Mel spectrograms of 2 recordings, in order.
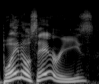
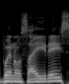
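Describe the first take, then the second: First: It is said with an English pronunciation. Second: It is said with a Spanish pronunciation. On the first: The speaker calls it wrong. "instead of saying" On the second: The speaker calls it right. "once I pronounced the city correctly"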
